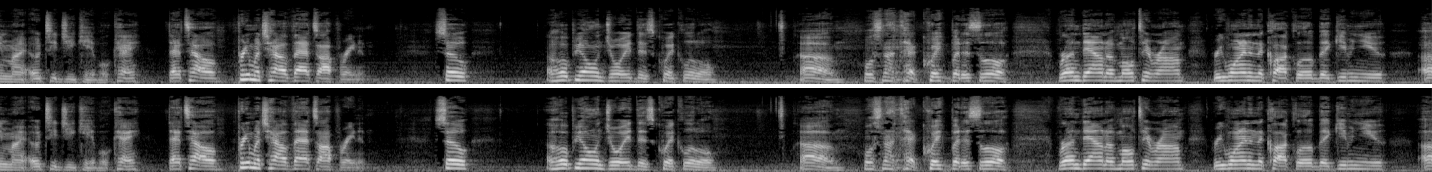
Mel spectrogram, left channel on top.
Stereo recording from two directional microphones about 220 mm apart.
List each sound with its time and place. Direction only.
0.0 s speech: 15° right (ahead or behind)
7.7 s speech: 15° right (ahead or behind)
